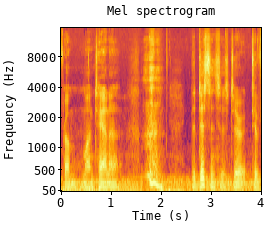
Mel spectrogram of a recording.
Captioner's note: clears throat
